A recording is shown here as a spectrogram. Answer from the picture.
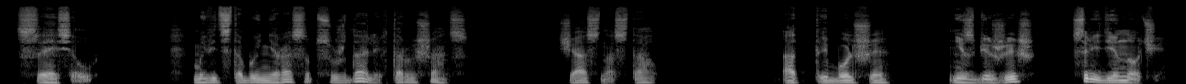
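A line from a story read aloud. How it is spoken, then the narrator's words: Plain. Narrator (Russian): спросил он Кору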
